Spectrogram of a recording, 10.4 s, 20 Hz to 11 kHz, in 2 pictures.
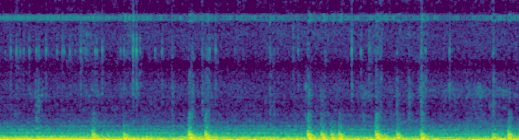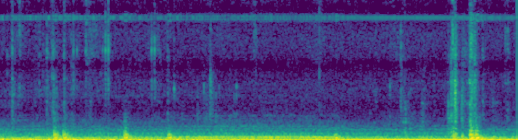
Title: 2014 Dodge Charger making a clunking noise after driving for more then 15 minutes at slower speeds.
